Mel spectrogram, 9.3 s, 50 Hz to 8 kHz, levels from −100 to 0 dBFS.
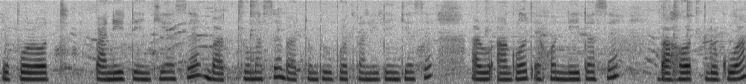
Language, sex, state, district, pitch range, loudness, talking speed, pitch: Assamese, female, Assam, Sonitpur, 230-245 Hz, -17 LUFS, 115 wpm, 235 Hz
